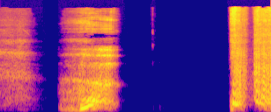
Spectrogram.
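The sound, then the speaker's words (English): Someone mimics a fart with their voice: a short breathy burst, then a longer blurt that rises in pitch, and after a pause two quick, loud raspberry-like blasts. “This is a funny fart sound.”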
